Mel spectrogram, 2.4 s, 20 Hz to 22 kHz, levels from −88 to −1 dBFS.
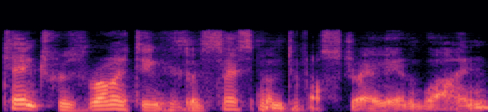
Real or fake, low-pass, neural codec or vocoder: fake; 7.2 kHz; codec, 44.1 kHz, 2.6 kbps, DAC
